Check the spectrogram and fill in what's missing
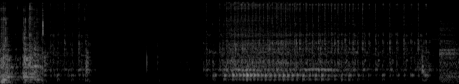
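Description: A sewing machine runs a zigzag stitch along the edge of a plain fabric cushion cover. Its steady mechanical whirring stops for about a second, with a couple of faint clicks, and then resumes at a constant close hum.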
